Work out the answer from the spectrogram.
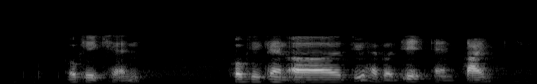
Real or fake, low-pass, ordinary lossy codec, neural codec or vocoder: real; 7.2 kHz; AAC, 16 kbps; none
